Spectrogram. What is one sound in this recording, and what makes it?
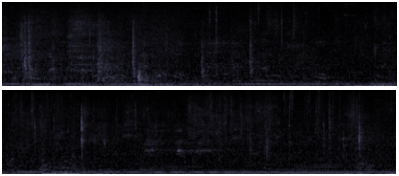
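A low murmur of people stirring fills a large echoing hall.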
